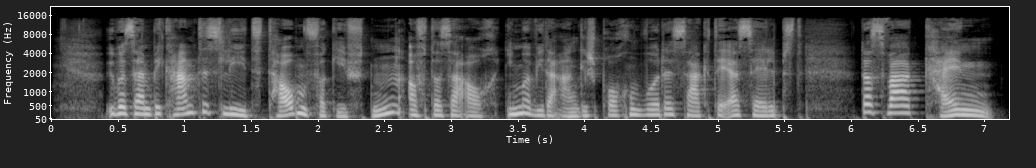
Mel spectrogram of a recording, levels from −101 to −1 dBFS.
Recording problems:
none

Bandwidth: 14.5 kHz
